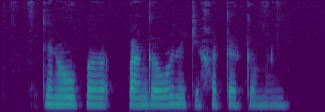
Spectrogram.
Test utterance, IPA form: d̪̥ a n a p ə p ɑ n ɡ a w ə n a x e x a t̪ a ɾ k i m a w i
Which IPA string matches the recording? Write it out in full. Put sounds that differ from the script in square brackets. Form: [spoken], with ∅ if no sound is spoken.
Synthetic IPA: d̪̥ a n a p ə p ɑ [ŋ] ɡ a w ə n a [k] e x a t̪ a ɾ k [a] m a w i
